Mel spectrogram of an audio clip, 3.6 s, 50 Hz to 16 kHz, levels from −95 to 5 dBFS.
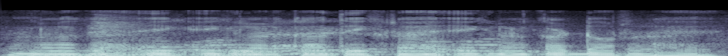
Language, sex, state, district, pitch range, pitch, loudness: Hindi, male, Jharkhand, Deoghar, 100-105 Hz, 100 Hz, -15 LUFS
